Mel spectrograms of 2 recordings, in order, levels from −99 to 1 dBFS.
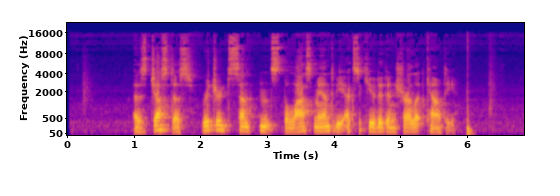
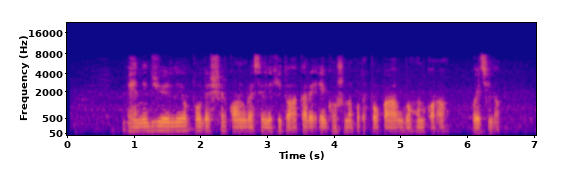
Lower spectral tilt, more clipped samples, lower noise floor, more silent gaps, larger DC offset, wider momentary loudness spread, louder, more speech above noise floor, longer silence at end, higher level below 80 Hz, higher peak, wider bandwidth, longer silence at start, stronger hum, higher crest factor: first, -6 dB/octave vs -4.5 dB/octave; neither; second, -55 dBFS vs -65 dBFS; neither; neither; about the same, 7 LU vs 9 LU; first, -17 LUFS vs -33 LUFS; first, 39 dB vs 33 dB; first, 0.8 s vs 0.55 s; first, -48 dBFS vs -74 dBFS; first, -2 dBFS vs -12 dBFS; first, 16 kHz vs 8.2 kHz; first, 1 s vs 0.85 s; neither; about the same, 16 dB vs 20 dB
